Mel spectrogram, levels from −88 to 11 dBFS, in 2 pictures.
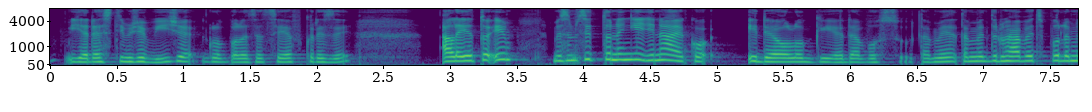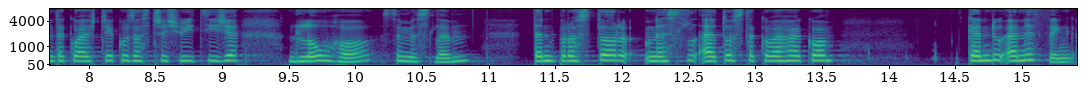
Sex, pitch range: female, 205-250 Hz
